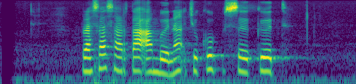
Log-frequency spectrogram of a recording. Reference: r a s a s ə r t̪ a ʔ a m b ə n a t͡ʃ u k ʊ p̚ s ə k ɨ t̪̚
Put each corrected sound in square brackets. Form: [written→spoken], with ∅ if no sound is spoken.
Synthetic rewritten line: r a s a s [ə→a] r t̪ a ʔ a m b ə n a t͡ʃ u k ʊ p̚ s ə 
